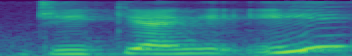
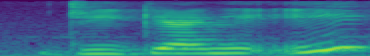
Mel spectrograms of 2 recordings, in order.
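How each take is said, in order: Both takes have the same delivery.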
